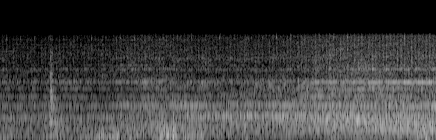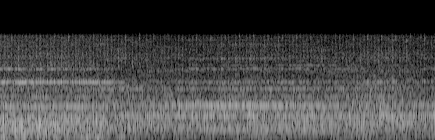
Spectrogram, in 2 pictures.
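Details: Fiat Palio Attractive engine at idle with a quick, fairly steady tapping about four per second over the run; engine knocking noise, cause not pinned down.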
